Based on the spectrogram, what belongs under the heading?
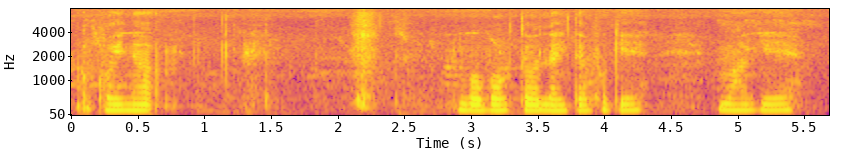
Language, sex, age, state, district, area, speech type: Manipuri, male, 30-45, Manipur, Chandel, rural, spontaneous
